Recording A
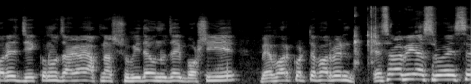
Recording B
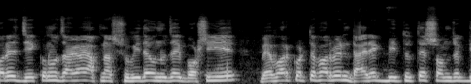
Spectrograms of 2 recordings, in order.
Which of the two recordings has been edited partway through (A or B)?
A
